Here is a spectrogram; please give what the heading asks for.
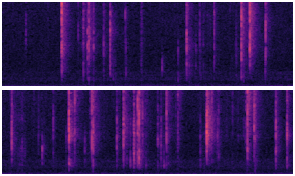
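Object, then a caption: Sealed foil card booster pack. Long painted nails press and crinkle a single small, sealed metallic-foil plastic Pokémon booster pack full of cards, held in both hands with its back side visible. Many quick, bright crackles and crinkles snap out irregularly over a quiet, low steady rumble.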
